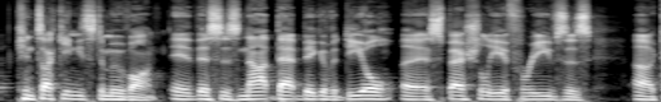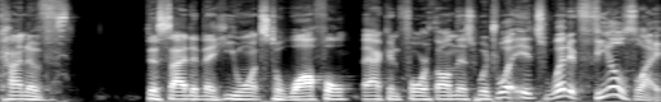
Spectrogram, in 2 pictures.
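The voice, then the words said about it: Frustrated, exasperated tone. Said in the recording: “you can hear the kind of the frustration in my voice”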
